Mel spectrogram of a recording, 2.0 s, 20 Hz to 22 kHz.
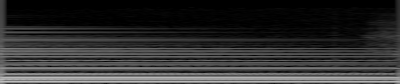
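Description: A C7 chord on a clean electric guitar rings out and slowly fades, then is cut off near the end.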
